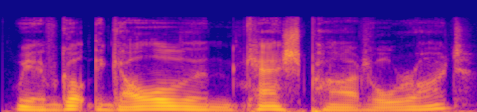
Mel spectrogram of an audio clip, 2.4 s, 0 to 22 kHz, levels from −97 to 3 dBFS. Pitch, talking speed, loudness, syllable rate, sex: 100 Hz, 250 wpm, -17 LUFS, 4.5 syllables/s, male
